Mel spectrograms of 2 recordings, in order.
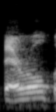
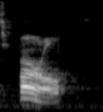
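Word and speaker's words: Ferrell: But apparently he told the reporters his name is pronounced Cleland Furl, because they were calling him Cleland Farrell, but it's Furl.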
